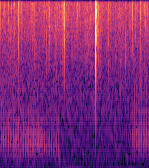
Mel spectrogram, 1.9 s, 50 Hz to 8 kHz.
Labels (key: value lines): label: biophony, croak
recorder: SoundTrap 500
